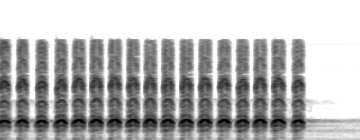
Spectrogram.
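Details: Osprey at its nest, caught on a nest camera, giving a steady run of about fifteen loud, piercing chirps at roughly four per second before falling silent.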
